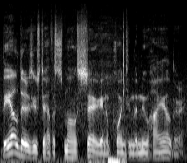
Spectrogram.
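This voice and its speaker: A man playing a calm, shrewd general in a video game, speaking formally and eloquently without hurry. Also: low voice, moderate pace, slight background noise. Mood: musing, shrewd. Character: calm, shrewd male general, composed and courtly. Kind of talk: video game dialogue acting.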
